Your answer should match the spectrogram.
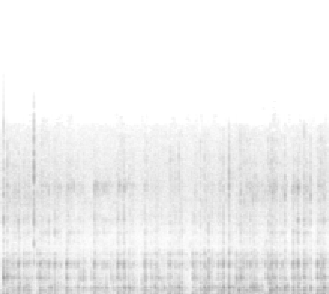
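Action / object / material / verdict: tap / small carved wooden box with a metal emblem / wood / none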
